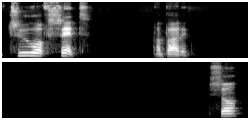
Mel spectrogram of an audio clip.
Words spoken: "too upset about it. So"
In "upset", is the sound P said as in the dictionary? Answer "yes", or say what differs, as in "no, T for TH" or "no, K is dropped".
no, F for P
